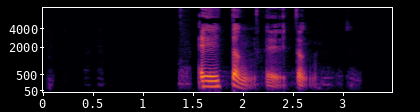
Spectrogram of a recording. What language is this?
Min Nan Chinese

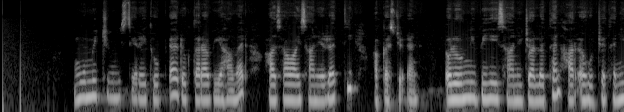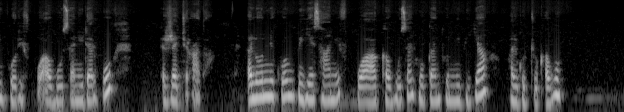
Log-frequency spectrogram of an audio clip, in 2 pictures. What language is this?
Oromo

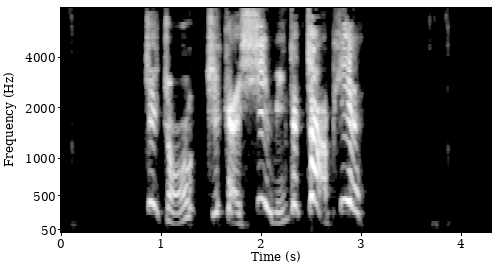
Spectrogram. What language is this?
Chinese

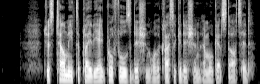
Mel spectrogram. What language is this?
English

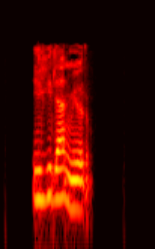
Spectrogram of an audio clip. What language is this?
Turkish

